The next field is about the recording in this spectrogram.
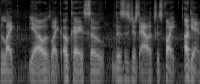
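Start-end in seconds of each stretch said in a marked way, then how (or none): none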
